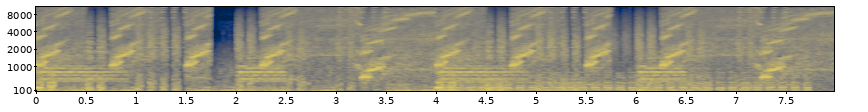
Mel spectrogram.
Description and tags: A funny robot loop mixed from my homemade sounds.
factory, industrial, loop, machine, machinery, mechanical, noise, robot, robotic, rythmic, sci-fi, weird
